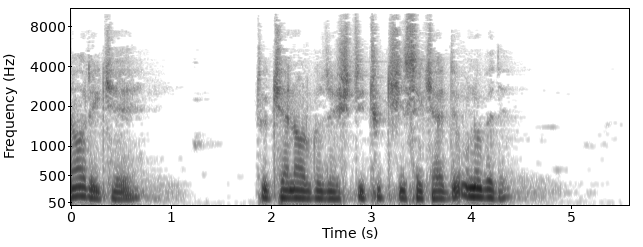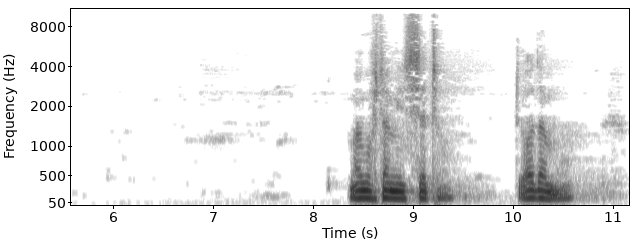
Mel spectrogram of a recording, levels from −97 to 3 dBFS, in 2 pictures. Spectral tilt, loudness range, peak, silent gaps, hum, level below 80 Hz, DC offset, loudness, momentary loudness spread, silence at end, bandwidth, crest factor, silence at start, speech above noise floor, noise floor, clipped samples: -7.5 dB/octave; 5 LU; -2 dBFS; 1.59-1.63 s, 5.51-5.58 s, 5.64-5.68 s, 5.82-5.92 s, 6.27-6.31 s; none; -56 dBFS; under 0.1%; -22 LUFS; 19 LU; 0.55 s; 10 kHz; 20 dB; 0 s; 59 dB; -79 dBFS; under 0.1%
